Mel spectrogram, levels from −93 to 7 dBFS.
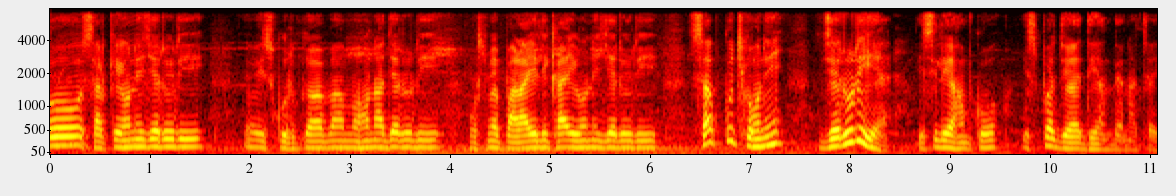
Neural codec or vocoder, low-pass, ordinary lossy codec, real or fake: none; 7.2 kHz; none; real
